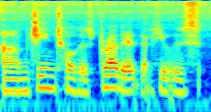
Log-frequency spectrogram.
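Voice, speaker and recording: A woman's voice: extremely low pitch, normal speed, low-quality recording. An older woman from Cleveland, telling family stories in an oral history interview and chuckling often. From Cleveland, Ohio, USA. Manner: lively anecdotal storyteller, chuckling often. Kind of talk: storytelling in an interview.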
